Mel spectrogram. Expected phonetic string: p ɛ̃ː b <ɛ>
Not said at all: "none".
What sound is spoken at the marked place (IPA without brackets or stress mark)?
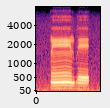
ɛ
